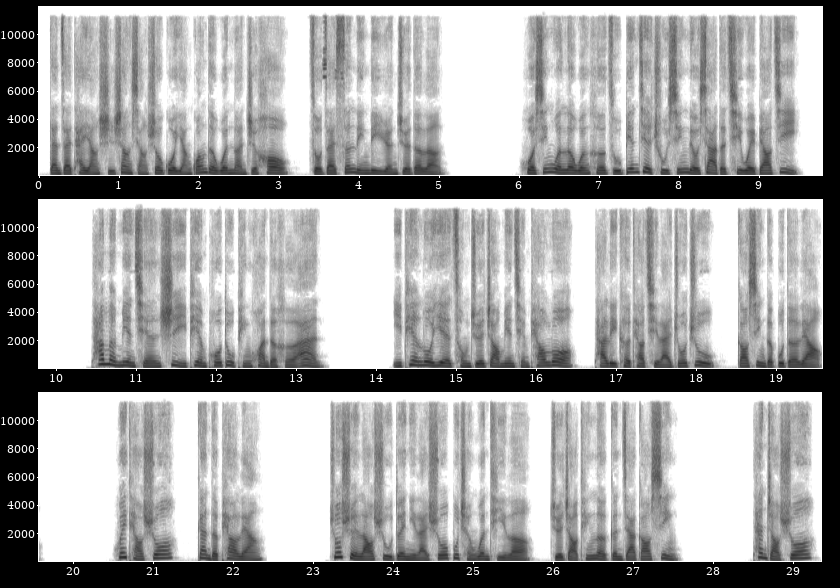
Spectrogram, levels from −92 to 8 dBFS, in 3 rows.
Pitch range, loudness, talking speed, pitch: 175-225 Hz, -19 LUFS, 230 characters per minute, 195 Hz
